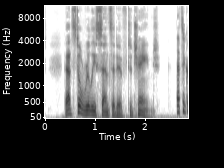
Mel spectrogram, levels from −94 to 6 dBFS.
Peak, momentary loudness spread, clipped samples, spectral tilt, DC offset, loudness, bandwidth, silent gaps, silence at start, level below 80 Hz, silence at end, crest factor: -8 dBFS; 8 LU; under 0.1%; -5 dB/octave; under 0.1%; -25 LUFS; 12 kHz; none; 0.4 s; -46 dBFS; 0 s; 18 dB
